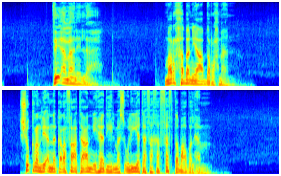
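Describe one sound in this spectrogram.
A man speaks with a deep, forceful voice, close by.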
